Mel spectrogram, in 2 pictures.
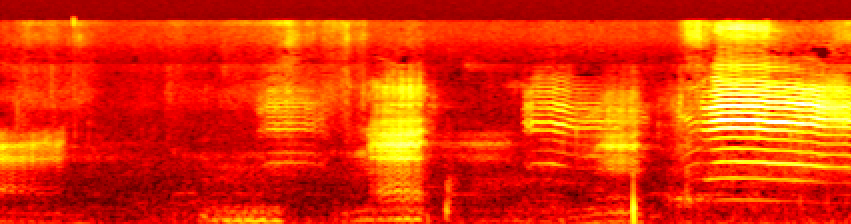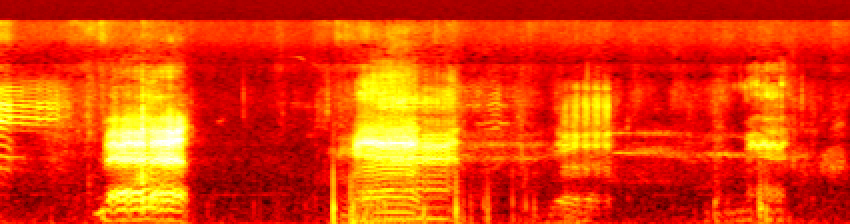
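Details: Sheep at pasture while grazing give about six nasal bleats over twelve seconds. Some are higher and quavering and some lower, with quiet gaps between the calls.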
